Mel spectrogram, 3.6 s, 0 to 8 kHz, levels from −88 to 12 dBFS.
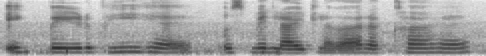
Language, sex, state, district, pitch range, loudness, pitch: Hindi, female, Uttar Pradesh, Lalitpur, 205-230 Hz, -16 LUFS, 220 Hz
